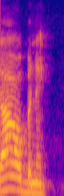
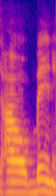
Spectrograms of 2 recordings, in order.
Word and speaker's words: Albany: go to south georgia you better not call it albany because that ain't what it is it's all been it it's all but because you go in that town and you say albany they'll be going you in the wrong state that's just like we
